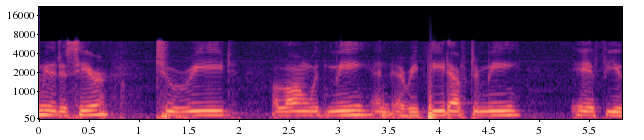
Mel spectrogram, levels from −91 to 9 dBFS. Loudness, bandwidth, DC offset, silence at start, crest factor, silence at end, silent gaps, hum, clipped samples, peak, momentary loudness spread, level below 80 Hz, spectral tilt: -16 LUFS; 6.6 kHz; under 0.1%; 0 s; 16 dB; 0 s; none; none; under 0.1%; 0 dBFS; 9 LU; -30 dBFS; -8 dB/octave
